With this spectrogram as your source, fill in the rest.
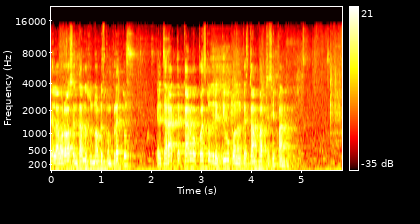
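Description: A man speaks into a microphone at close range, reading out.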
